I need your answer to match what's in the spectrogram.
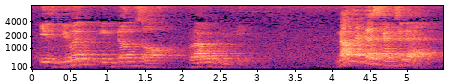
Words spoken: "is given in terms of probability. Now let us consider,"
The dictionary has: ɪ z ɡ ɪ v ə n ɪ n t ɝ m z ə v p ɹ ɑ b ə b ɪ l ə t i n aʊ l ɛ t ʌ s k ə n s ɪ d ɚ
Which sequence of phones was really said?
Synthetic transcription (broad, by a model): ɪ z ɡ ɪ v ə n ɪ n t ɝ m s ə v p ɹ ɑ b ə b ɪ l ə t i n aʊ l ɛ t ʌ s k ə n s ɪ d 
